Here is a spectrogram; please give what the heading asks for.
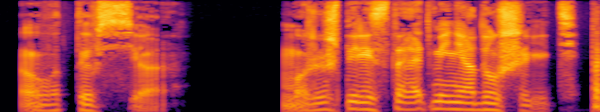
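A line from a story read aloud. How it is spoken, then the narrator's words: Hoarse wheeze. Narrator (Russian): прохрипел он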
